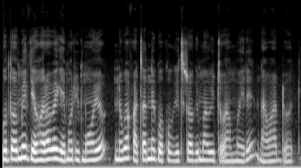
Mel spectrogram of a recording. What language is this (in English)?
Kikuyu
